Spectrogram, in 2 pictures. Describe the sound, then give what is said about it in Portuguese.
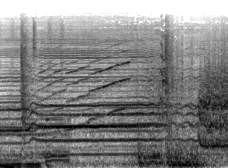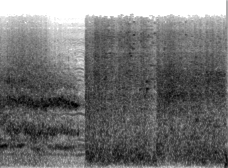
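A car's tires squeal in a long, high skid, then a loud crash erupts with a burst of shattering glass and scattering debris, intense, with no voices. “Meia barulhos de carros e vidros quebrados.”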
